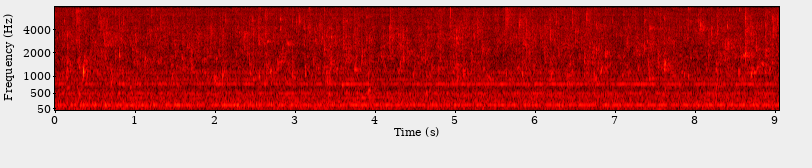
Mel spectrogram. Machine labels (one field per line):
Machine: pump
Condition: normal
